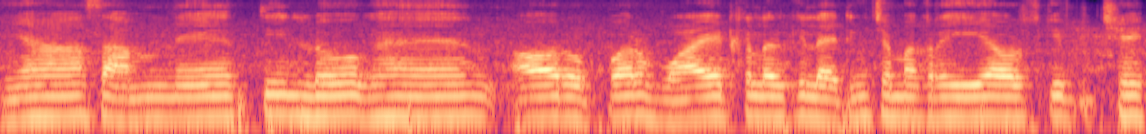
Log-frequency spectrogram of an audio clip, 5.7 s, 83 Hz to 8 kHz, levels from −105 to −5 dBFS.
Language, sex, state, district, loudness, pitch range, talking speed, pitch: Hindi, male, Bihar, Katihar, -16 LUFS, 150-155 Hz, 180 wpm, 150 Hz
